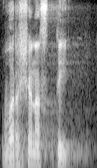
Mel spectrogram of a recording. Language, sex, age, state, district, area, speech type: Sanskrit, male, 30-45, Rajasthan, Ajmer, urban, read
